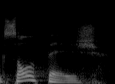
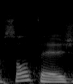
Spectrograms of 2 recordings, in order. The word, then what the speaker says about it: solfège: Singing solfège. Now, solfège is the French pronunciation. I think in English they say solfège.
